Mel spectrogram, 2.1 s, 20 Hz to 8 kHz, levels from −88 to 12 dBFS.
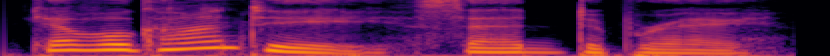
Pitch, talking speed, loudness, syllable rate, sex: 195 Hz, 85 wpm, -18 LUFS, 3.9 syllables/s, female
